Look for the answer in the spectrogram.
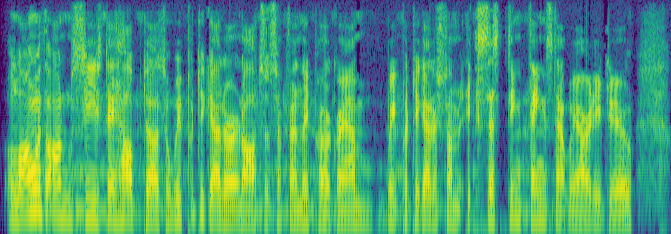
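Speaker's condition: Profound hearing loss; congenital profound hearing loss, about 80% in one ear, 90% in other, late detection; late language development, learned to talk

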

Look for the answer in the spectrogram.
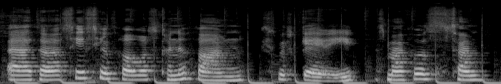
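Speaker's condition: Down syndrome; intellectual disability

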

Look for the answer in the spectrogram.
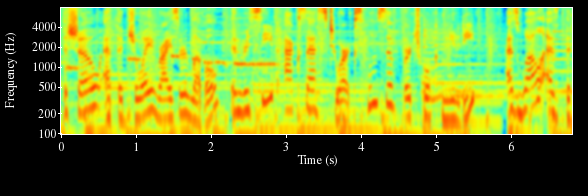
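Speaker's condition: No condition

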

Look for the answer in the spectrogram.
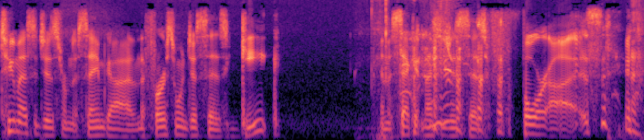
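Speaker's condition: No condition

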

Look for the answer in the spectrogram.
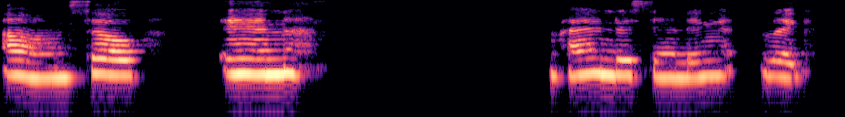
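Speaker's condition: ALS, limb onset; diagnosed at age 25, onset in arms and legs, not bulbar onset; about 10 months since diagnosis, seeing speech language pathologist at clinic, voice and swallowing monitored, voice banking; voice tires and gets close to being lost while talking

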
